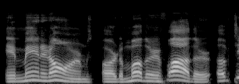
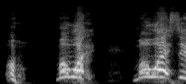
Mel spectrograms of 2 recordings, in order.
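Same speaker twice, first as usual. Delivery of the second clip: loud, high excited shout; yelling the story out; shouting excitedly; 11 semitones higher, 9 dB louder than usual. Real, not acted. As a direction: burst out loud and high telling it. Excited retelling of wife's outburst.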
